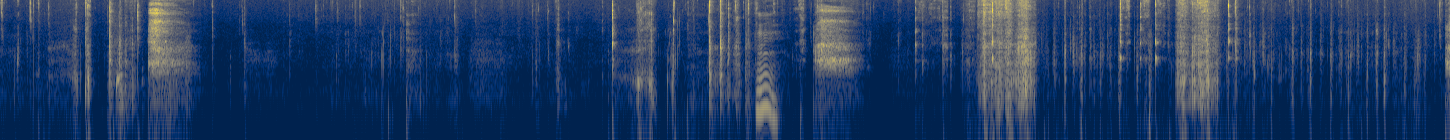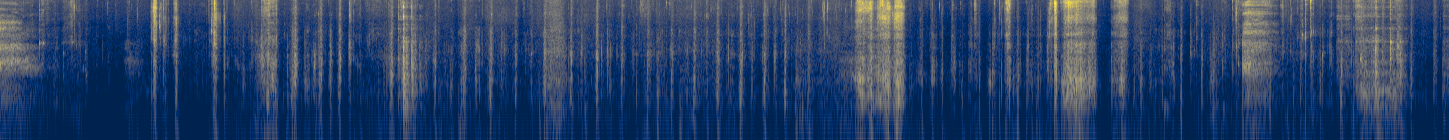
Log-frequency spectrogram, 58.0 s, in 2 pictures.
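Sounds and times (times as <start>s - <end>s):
crunchy chewing: 23.7s - 28.9s.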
